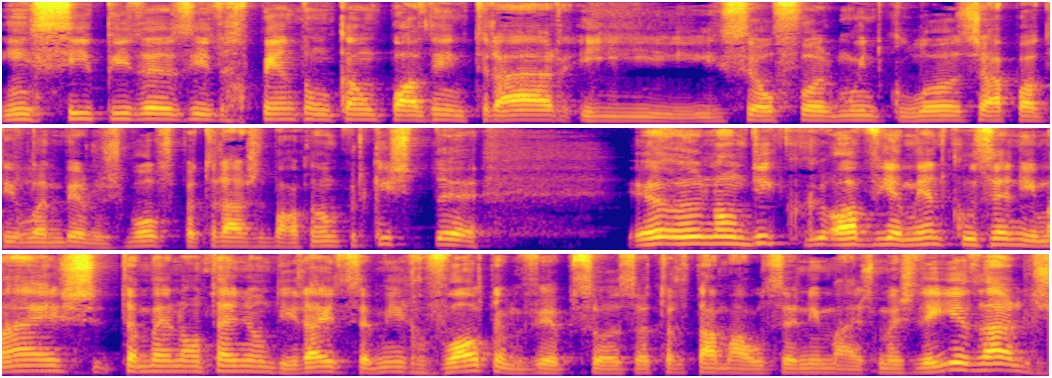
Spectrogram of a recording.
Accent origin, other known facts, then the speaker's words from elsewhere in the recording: Portugal; nós próprios, como portugueses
